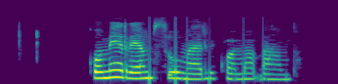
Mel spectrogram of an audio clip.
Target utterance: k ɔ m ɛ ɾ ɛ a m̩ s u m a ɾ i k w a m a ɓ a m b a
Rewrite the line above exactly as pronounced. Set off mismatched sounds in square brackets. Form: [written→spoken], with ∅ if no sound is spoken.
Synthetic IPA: k ɔ m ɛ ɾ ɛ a m̩ s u m a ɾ i k w a m a ɓ a m b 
